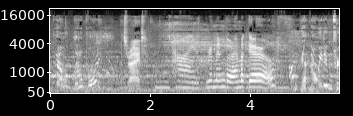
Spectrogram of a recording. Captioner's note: hovering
